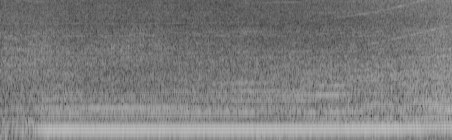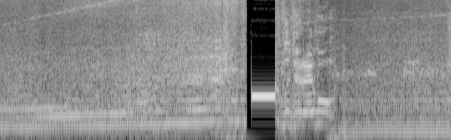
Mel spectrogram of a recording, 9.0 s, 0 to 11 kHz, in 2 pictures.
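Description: A Toyota Supra MK4 pulls hard through the gears, its engine note rising steadily and loudly from inside the cabin before a sharp cut and a hissing blow-off valve release, then the engine settling lower; people talk over it.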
